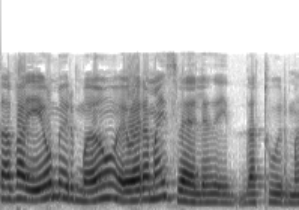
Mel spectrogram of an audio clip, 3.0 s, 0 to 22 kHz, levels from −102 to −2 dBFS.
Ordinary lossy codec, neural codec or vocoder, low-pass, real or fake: none; none; none; real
